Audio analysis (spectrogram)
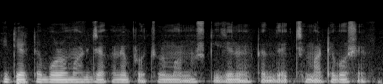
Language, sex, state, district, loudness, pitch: Bengali, male, Tripura, Unakoti, -20 LUFS, 110 Hz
